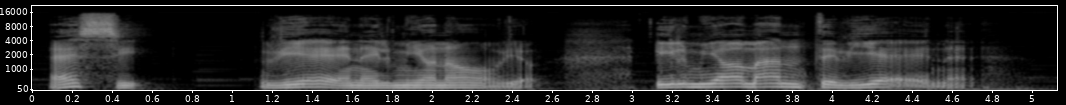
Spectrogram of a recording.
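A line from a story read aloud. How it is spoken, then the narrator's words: Laughing. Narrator (Italian): disse Consuelo ridendo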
